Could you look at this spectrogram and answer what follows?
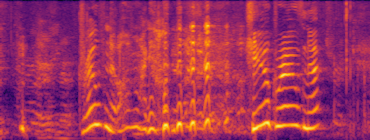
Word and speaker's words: Grosvenor: Did I pronounce that one right? Grosvenor, oh my God.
